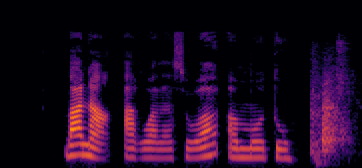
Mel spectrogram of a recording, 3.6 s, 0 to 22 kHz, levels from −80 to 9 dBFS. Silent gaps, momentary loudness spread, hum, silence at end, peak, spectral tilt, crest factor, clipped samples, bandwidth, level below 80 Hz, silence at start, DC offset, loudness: none; 17 LU; none; 0.15 s; -2 dBFS; -4.5 dB/octave; 24 dB; under 0.1%; 11.5 kHz; -70 dBFS; 0.65 s; under 0.1%; -24 LUFS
